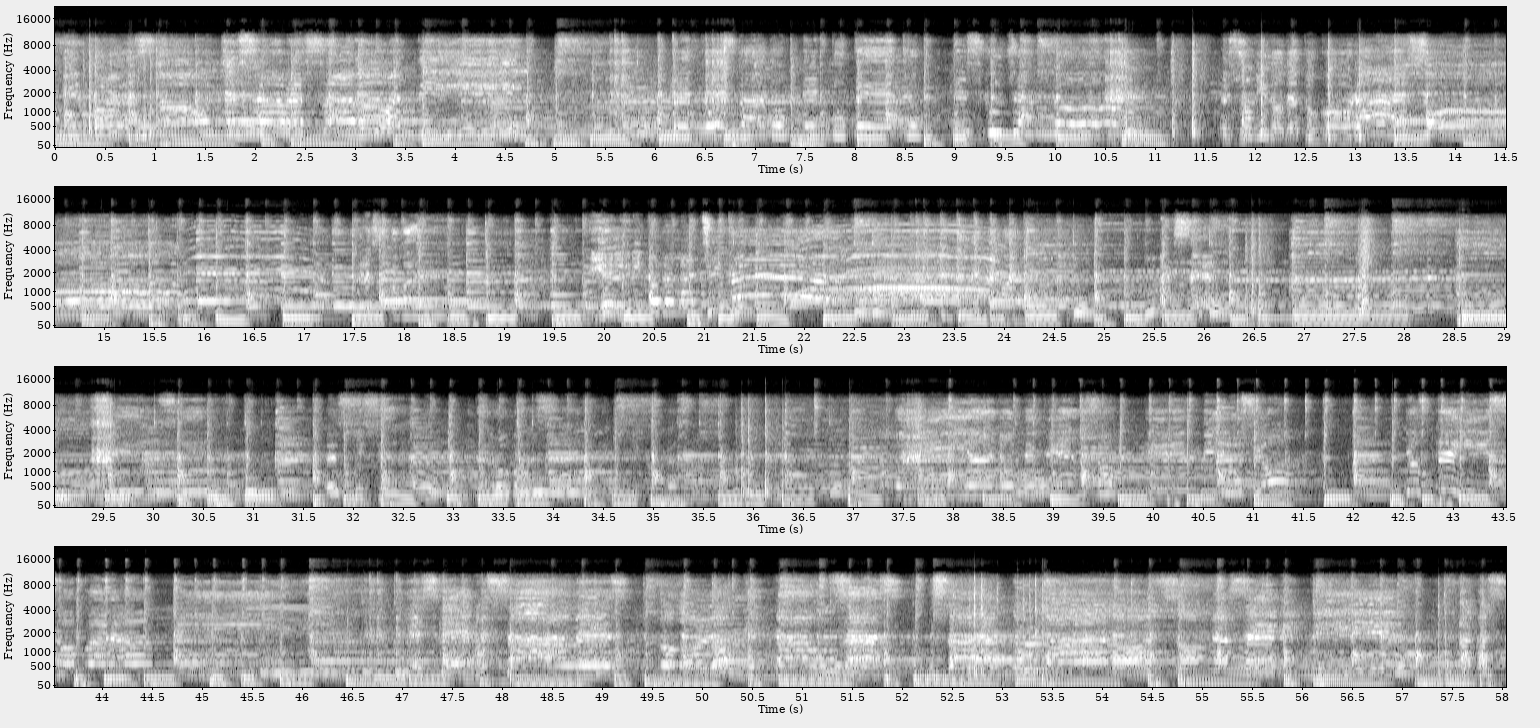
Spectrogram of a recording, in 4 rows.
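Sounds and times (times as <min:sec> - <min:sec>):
pulsing bass line: 0:00.0 - 0:11.3, 0:13.2 - 0:58.0
person singing: 0:00.0 - 0:28.4, 0:29.3 - 0:58.0
latin dance band with guitar: 0:00.0 - 0:58.0
steady percussion: 0:00.0 - 0:58.0.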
